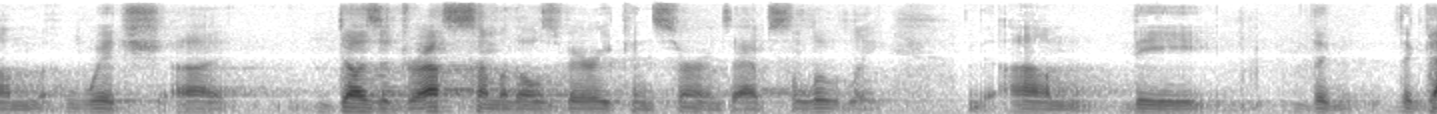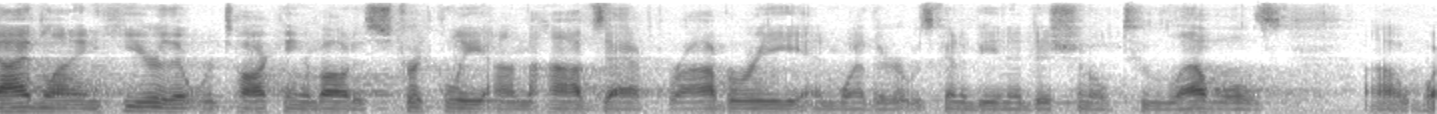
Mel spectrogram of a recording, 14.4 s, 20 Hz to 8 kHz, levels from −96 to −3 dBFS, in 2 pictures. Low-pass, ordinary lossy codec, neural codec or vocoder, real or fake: 7.2 kHz; AAC, 32 kbps; none; real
